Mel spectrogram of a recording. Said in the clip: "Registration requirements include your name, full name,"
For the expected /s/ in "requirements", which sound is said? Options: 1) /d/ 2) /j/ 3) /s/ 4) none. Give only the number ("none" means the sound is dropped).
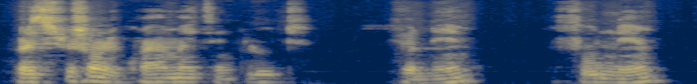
4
